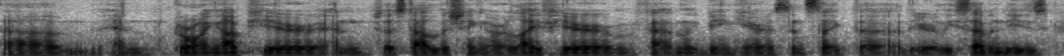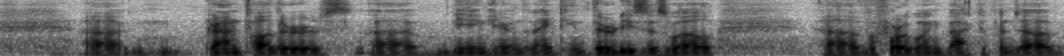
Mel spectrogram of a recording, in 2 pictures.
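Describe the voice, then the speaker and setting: A man speaking as a community advocate at a news conference, earnest and steady, with frequent ums and uhs. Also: low-pitched, moderate pace. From Canada. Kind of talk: press conference statement.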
